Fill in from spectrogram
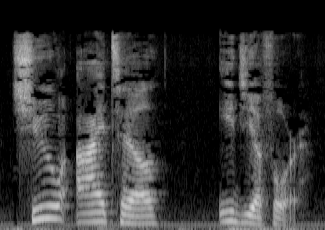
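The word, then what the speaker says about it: Chiwetel Ejiofor: And his first name is pronounced Chu Itel Ejiofor. That's his whole name. – What? – Chu Itel Ejiofor.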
